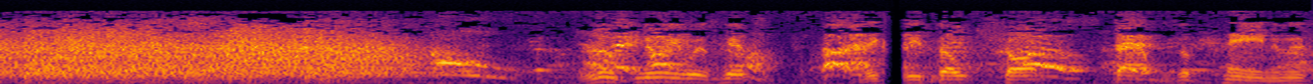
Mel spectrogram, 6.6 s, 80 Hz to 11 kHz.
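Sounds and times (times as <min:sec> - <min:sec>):
gunfire from a shootout on a dark street by a bank: 0:00.0 - 0:02.3
speech: 0:03.2 - 0:06.5.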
